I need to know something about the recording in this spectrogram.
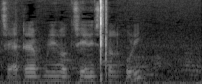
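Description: A mouse button clicks once.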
